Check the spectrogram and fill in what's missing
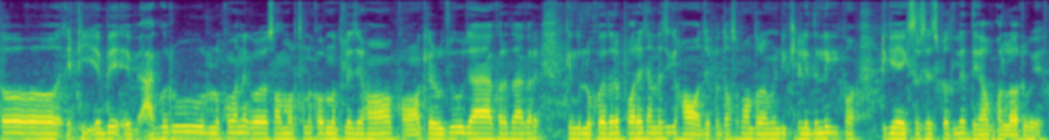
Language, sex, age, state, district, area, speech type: Odia, male, 60+, Odisha, Kendujhar, urban, spontaneous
